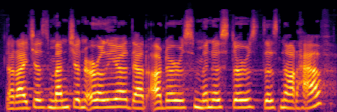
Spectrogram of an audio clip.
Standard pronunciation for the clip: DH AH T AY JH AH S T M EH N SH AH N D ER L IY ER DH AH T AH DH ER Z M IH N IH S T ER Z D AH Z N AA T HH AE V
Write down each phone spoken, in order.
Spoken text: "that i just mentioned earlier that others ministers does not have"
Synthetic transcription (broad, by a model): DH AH T AY JH AH S T M EH N SH AH N D ER L IY ER DH AH T AH DH ER Z M IH N IH S T ER Z D AH Z N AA T HH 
